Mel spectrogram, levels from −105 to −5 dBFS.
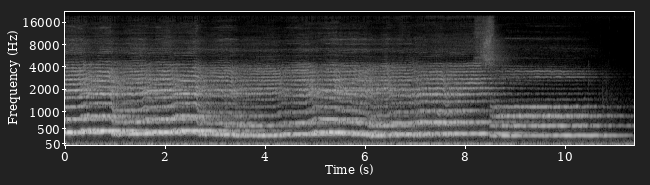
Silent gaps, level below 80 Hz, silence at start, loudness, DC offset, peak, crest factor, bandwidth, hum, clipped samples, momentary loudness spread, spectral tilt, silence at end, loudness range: none; -56 dBFS; 0 s; -34 LUFS; under 0.1%; -18 dBFS; 16 dB; 18.5 kHz; none; under 0.1%; 10 LU; -4 dB/octave; 0.05 s; 6 LU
